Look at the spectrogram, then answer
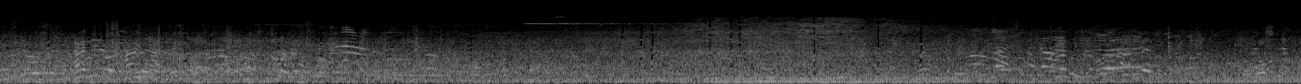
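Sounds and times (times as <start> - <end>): crowd walking and talking: 0.0 - 13.0.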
